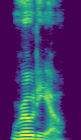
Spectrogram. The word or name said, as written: rodeo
